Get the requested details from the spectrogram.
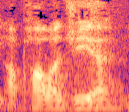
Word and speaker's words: apologia: Just make that G, gamma, soft G, apologia, you would read.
